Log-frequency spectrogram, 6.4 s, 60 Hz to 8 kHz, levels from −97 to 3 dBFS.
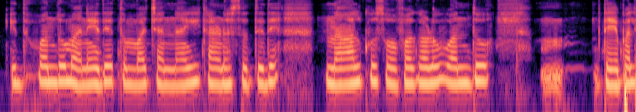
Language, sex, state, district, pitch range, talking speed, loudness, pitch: Kannada, female, Karnataka, Bidar, 205-225 Hz, 120 wpm, -16 LUFS, 215 Hz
